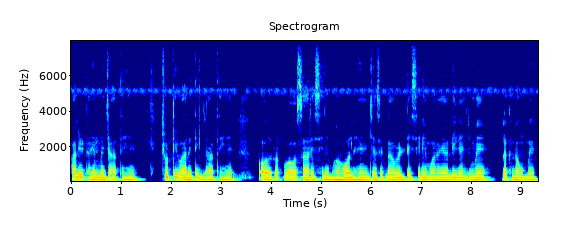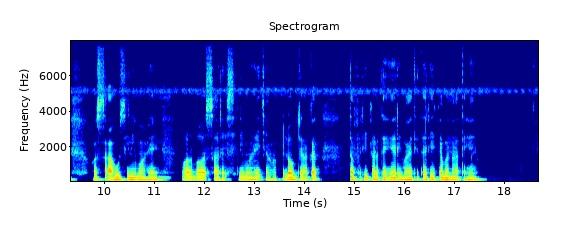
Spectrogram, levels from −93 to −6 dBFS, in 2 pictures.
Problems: constant background noise, low volume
